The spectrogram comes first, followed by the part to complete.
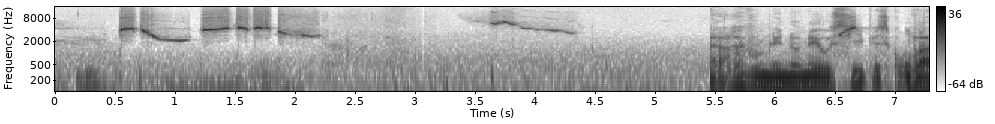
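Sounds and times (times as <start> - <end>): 
chiffchaff contact calls: 0.0 - 2.3, 3.4 - 4.5
speech: 0.2 - 0.5, 5.6 - 7.2.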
